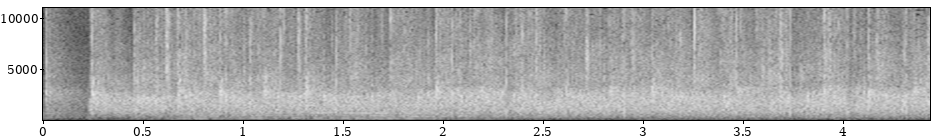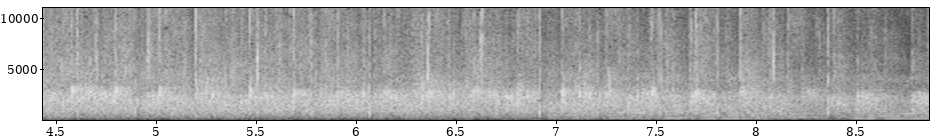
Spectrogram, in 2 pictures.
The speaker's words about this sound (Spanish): Así que yo te pido que le des un fuerte aplauso a tu líder auspicia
